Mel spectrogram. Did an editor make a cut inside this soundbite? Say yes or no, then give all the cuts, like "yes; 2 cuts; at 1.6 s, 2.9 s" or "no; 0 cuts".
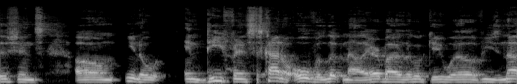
yes; 2 cuts; at 1.8 s, 2.6 s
